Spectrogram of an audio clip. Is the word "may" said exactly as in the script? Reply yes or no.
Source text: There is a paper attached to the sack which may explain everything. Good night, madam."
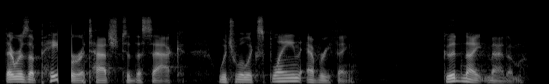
no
